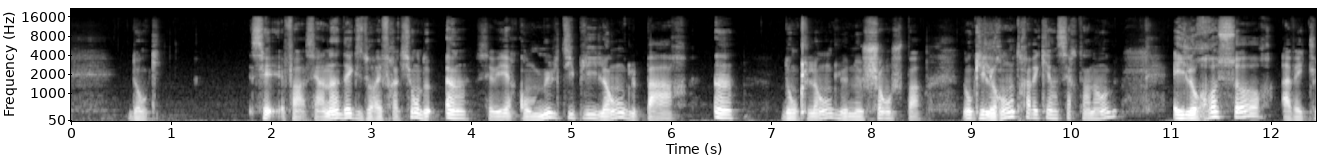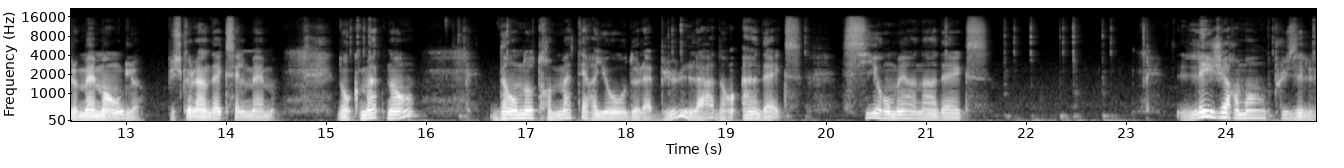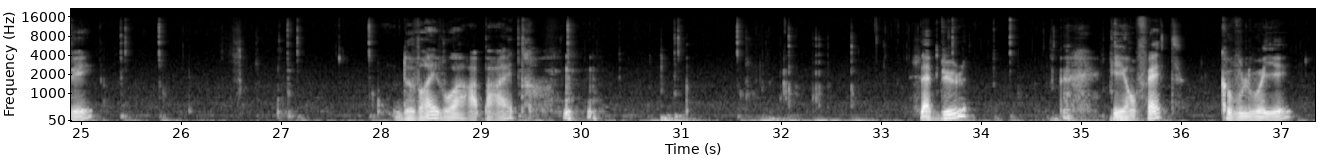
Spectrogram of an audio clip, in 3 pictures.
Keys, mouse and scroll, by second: 15.1 click, 15.3 click, 16.3 click, 18.3 click, 19.7-21.1 drag, 21.8 click, 22.3 click, 22.7-23.8 drag, 24.3 click, 25.3 click, 27.0 click, 29.3 click, 30.9-31.4 alt+drag, 31.9-32.3 scroll up 2, 32.6 middle click, 33.0 middle click, 33.6-34.2 alt+drag, 35.2-37.3 alt+drag.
